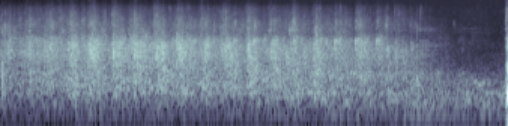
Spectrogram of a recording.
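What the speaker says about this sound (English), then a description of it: "So please give our teachers of influence a round of applause." A banquet crowd at a scholarship dinner gives teachers a warm, sustained round of applause, a dense even wash of clapping that holds steady before tapering off near the end.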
